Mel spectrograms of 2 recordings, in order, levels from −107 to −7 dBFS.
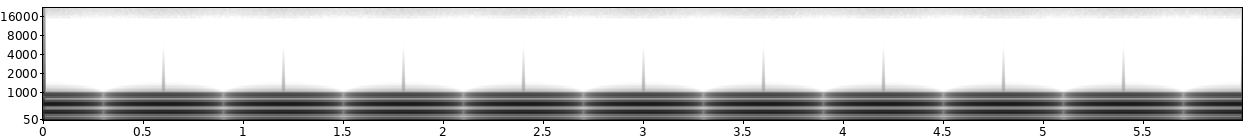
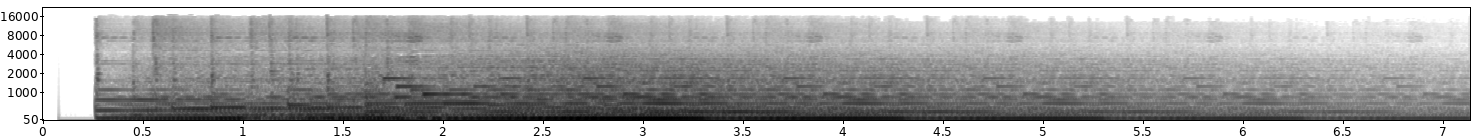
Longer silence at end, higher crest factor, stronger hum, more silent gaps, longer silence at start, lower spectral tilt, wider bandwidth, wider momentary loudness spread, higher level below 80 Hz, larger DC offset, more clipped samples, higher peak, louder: about the same, 0 s vs 0 s; second, 6 dB vs 14 dB; neither; neither; about the same, 0 s vs 0.05 s; first, -15.5 dB/octave vs -8.5 dB/octave; second, 1 kHz vs 8.6 kHz; second, 4 LU vs 21 LU; second, -62 dBFS vs -18 dBFS; second, under 0.1% vs 0.8%; neither; second, -14 dBFS vs -2 dBFS; second, -22 LUFS vs -18 LUFS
